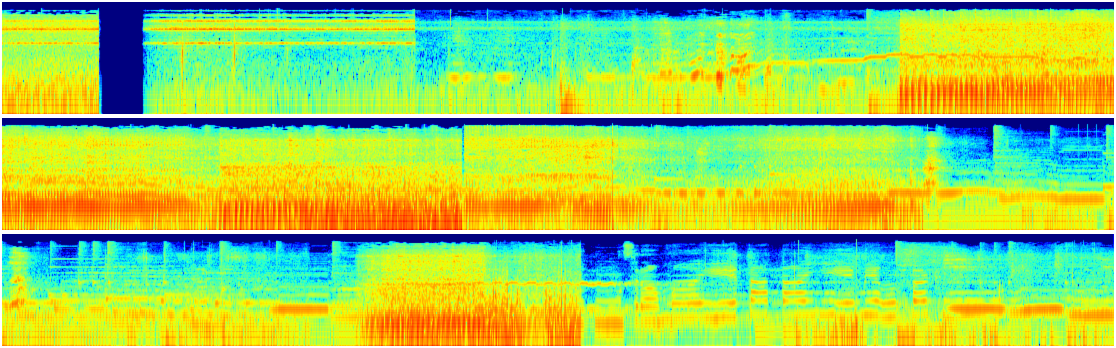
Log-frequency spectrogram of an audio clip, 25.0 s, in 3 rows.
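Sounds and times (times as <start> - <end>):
motorbike engine running: 6.7 - 15.4, 19.4 - 21.0
background music sustained notes: 12.3 - 22.2.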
